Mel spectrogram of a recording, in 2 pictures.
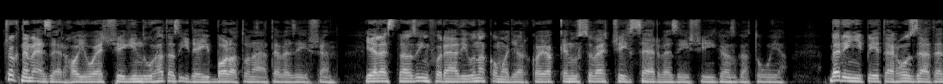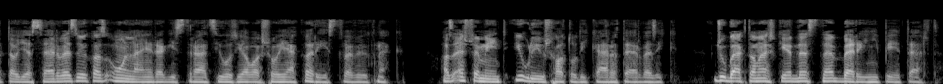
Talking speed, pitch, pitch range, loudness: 130 wpm, 125 Hz, 115-140 Hz, -20 LUFS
